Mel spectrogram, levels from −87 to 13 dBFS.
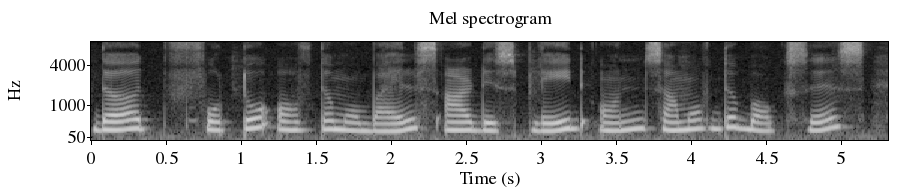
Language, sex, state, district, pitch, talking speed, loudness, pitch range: English, female, Assam, Kamrup Metropolitan, 215 Hz, 135 wpm, -14 LUFS, 200-235 Hz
